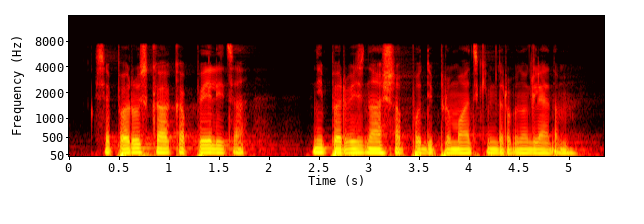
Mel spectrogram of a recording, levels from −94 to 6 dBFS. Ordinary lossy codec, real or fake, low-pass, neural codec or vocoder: none; real; 7.2 kHz; none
